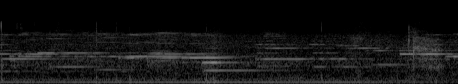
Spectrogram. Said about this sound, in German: Das ist der Eiswagen, der hier gerade über den Zeltplatz rollt. Und zwar es ist 22.14 Uhr und hier fährt ein Eisverkäufer über den, über den Zeltplatz und verkauft Eis. Sowas erlebt man nur in Großbritannien.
